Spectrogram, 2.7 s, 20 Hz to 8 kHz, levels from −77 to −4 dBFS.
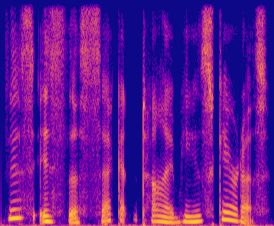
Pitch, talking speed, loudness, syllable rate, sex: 215 Hz, 195 wpm, -19 LUFS, 4.4 syllables/s, female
